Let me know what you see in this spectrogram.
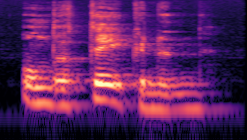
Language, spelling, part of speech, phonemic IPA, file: Dutch, ondertekenen, verb, /ˌɔn.dərˈteː.kə.nə(n)/, Nl-ondertekenen.ogg
- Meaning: to sign, to put a signature under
